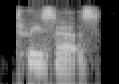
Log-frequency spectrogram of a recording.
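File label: "tweezers", Indian English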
